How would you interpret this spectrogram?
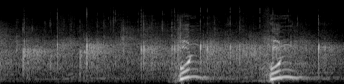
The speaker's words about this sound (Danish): Ja, I må gerne klappe.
